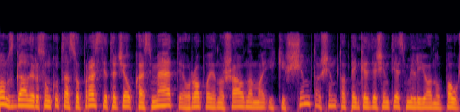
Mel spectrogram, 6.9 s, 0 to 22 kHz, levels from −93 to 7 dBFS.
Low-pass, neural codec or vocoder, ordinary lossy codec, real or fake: 7.2 kHz; none; MP3, 64 kbps; real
